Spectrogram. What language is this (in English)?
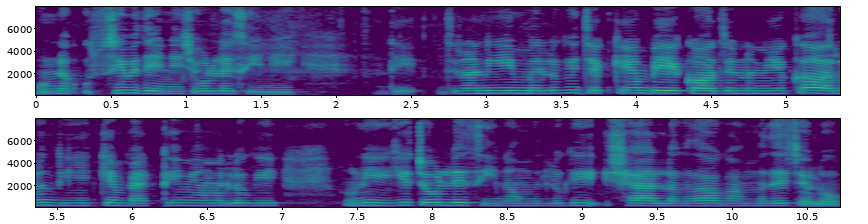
Dogri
